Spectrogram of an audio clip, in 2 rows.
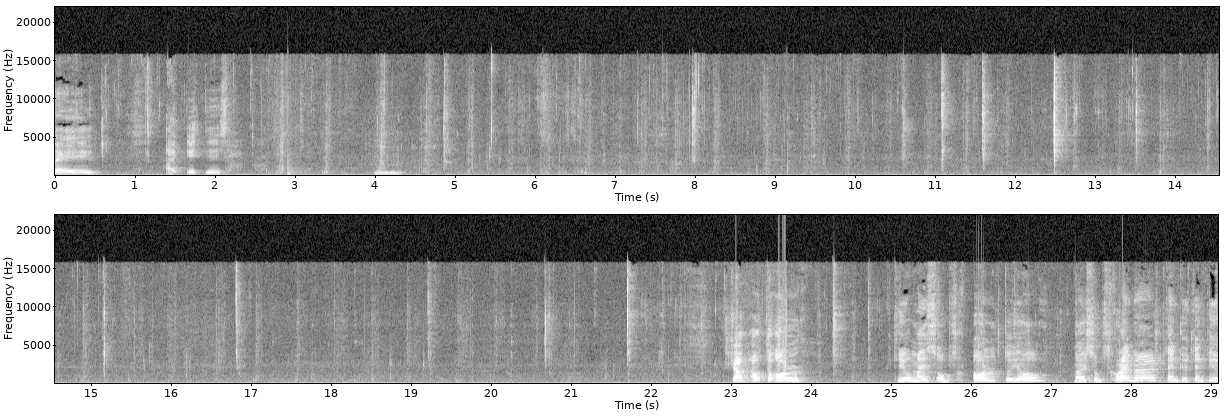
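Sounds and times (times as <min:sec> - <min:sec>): faint low hum: 0:00.0 - 0:29.0
person chewing food: 0:02.2 - 0:23.0, 0:24.0 - 0:25.1.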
